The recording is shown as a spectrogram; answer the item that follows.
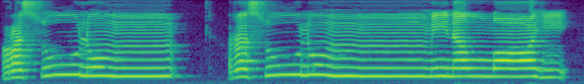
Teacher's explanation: رسولم لام کو جب میم سے ملائیں گے تو یہاں پر کیا کریں گے، میم مشدد کا غنہ. تھوڑی دیر آواز کو روکنا ہے ناک میں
